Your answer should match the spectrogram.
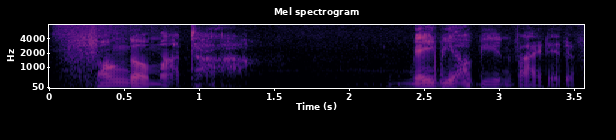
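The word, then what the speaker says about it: Whangamatā: The WH Maori sounds like an F, so it's that's right. Fungomata.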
